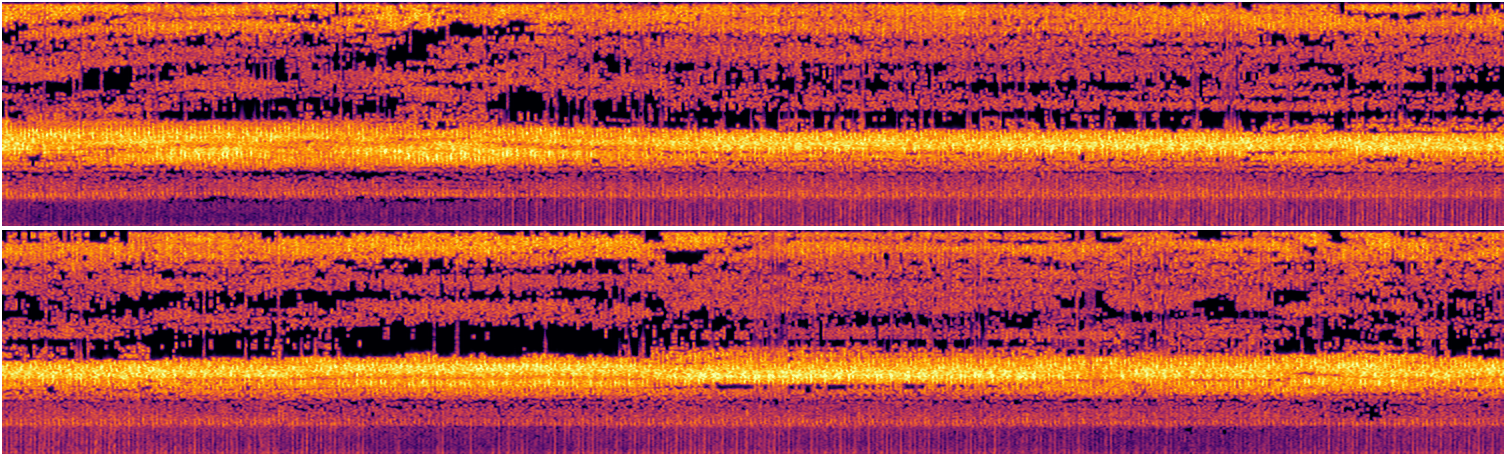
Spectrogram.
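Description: Katydid (long-horned grasshopper) stridulating: a loud, continuous high-pitched buzz that holds steady with only slight swells.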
